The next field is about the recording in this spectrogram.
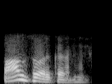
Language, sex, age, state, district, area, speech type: Hindi, male, 60+, Uttar Pradesh, Ayodhya, rural, conversation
